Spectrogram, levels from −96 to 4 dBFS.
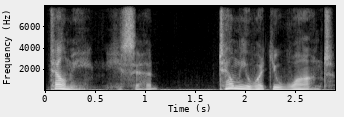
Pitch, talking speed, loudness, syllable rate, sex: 105 Hz, 165 wpm, -20 LUFS, 4.2 syllables/s, male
